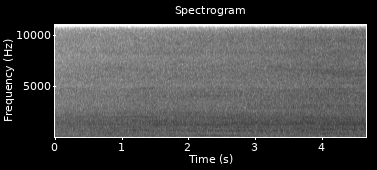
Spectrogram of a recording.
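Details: Mercedes M271 engine with a steady hum under a hissy whirr that grows slightly louder. The power steering pump was first suspected, but the noise was confirmed to come from the belt tensioner.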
